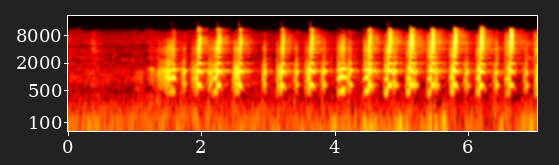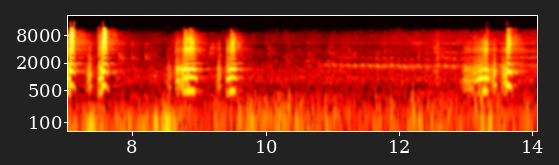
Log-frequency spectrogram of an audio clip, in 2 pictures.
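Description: Canada geese honking: a fast run of about three honks a second for several seconds, then two single honks and a short burst of honks near the end.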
